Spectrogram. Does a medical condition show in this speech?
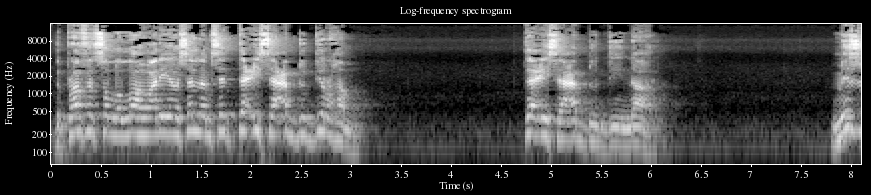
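No.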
